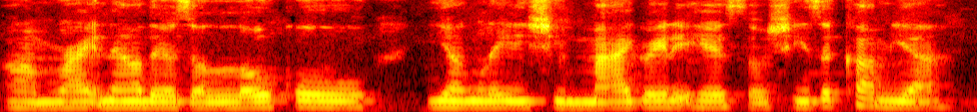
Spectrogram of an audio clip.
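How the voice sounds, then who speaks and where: A woman, a guest in a casual interview, explaining things in an unhurried, informative way with frequent fillers and restarts. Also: low-pitched, level tone, a little mellow. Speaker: guest on cultural topics.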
